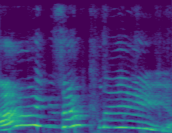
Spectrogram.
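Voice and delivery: very high-pitched voice. Reacting to a card message with delight: really high-pitched voice. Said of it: "my really high-pitched voice".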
